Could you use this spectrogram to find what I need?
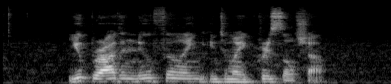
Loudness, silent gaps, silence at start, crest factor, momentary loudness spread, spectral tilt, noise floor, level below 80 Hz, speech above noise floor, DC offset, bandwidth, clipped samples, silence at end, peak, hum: -20 LUFS; none; 0.7 s; 20 dB; 12 LU; -5 dB/octave; -56 dBFS; -54 dBFS; 36 dB; under 0.1%; 16 kHz; under 0.1%; 0.7 s; -2 dBFS; none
